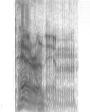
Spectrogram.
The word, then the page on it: paronym: British English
